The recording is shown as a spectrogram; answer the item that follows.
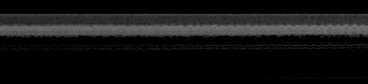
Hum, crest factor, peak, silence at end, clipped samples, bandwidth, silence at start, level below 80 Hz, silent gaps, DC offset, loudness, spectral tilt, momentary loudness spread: none; 14 dB; -18 dBFS; 0 s; under 0.1%; 11.5 kHz; 0 s; -84 dBFS; none; under 0.1%; -29 LUFS; 6.5 dB/octave; 2 LU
